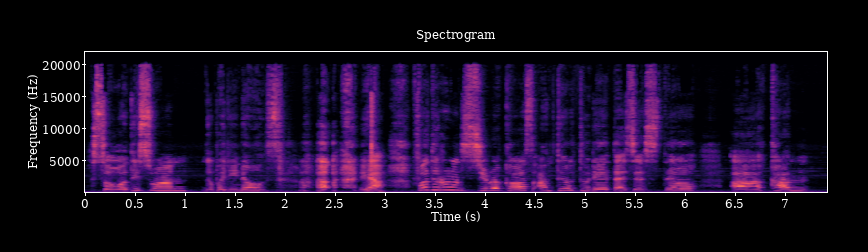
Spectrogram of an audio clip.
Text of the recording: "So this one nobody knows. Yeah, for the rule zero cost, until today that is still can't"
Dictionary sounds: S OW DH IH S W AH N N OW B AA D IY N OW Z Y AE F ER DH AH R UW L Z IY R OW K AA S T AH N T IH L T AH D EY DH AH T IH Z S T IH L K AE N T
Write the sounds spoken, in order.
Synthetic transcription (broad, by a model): S OW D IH S W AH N N OW B AA D IY N OW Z Y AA F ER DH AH R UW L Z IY R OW K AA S AH N T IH L T AH D EY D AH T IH S T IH L K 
